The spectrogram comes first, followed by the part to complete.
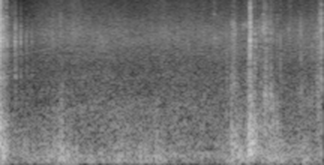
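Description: Wind rumbling on the microphone outdoors, with a few sharp clicks, one right at the start and one near the end.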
